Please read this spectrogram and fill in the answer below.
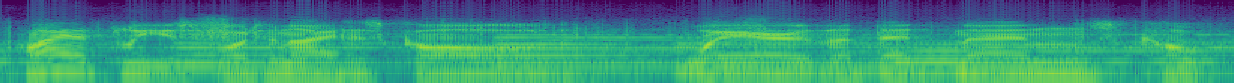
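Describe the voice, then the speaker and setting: Loud music plays behind a male American announcer on a muffled vintage radio recording. He speaks slowly and solemnly, in deliberate 1940s broadcast style. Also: on the low side, animated.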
